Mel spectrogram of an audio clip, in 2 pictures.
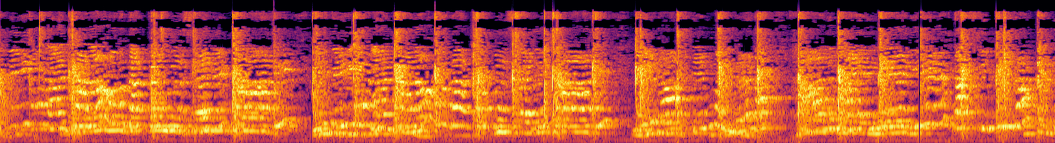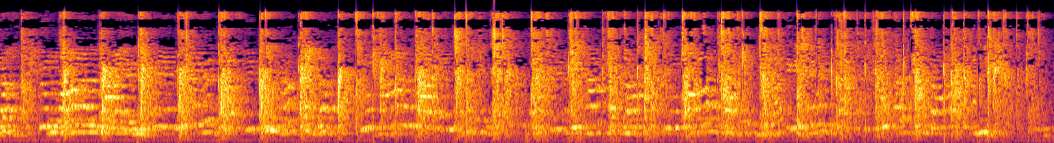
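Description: Women singing Punjabi boliyan for gidda, with hand-clapping keeping a steady beat of about two to three claps a second. The singing comes in short verses with brief breaks, while the clapping runs on throughout.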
